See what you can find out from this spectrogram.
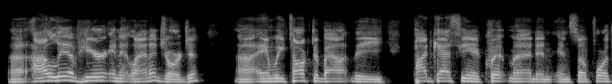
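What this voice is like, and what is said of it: Southern American accent. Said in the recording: “I'm confident it does not hide the Southern accent.”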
